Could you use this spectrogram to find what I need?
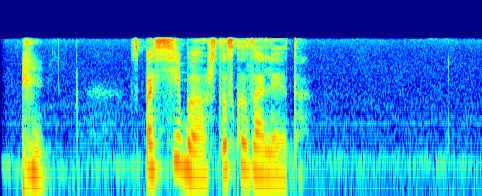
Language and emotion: Russian, positive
